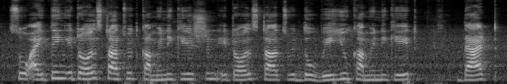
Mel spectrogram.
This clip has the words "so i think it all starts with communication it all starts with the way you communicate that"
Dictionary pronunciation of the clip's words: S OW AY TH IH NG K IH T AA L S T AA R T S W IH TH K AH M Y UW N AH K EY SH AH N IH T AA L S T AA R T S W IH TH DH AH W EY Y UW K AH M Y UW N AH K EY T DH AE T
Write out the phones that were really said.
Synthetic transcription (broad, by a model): S OW AY T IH NG K IH T AA L S T AA R T S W IH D K AH M Y UW N AH K EY SH AH N IH T AA L S T AA R T S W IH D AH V EY Y UW K AH M Y UW N AH K EY T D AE T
